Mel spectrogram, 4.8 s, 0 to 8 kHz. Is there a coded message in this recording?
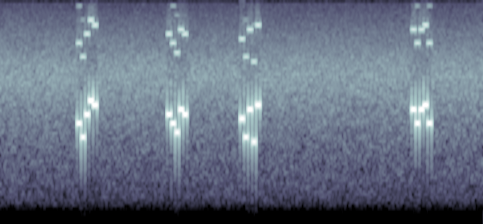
Yes: five-tone selective call (EEA) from 0.8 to 4.3 s, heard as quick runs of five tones, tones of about 40 ms. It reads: 52709 75387 62819 85895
